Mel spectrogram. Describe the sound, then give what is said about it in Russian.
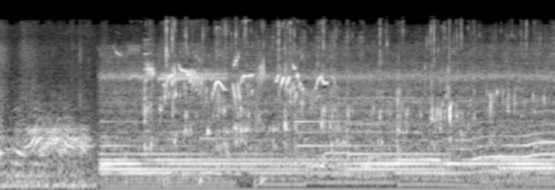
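Vodka is poured into two glasses: after a short rush, a steady gurgling, bubbling trickle of liquid runs on, with small drips and splashes over a constant low humming tone. “Два стакана, наливается водка.”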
